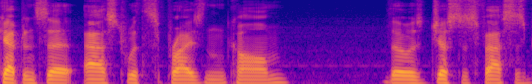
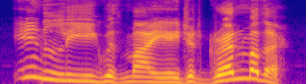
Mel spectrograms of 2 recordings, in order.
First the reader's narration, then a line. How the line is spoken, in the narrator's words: Captain Doman roared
